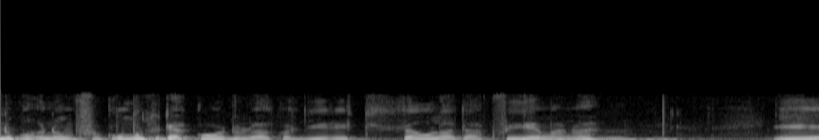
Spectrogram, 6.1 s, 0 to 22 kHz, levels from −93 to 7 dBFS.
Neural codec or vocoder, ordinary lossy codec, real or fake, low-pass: none; none; real; 7.2 kHz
